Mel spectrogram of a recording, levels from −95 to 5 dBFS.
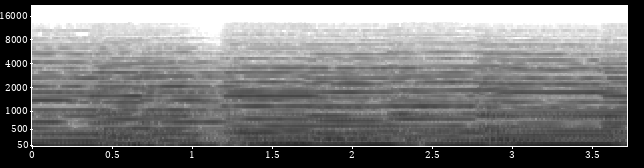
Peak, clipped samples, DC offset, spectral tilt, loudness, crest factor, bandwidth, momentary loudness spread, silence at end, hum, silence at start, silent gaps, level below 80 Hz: -4 dBFS; under 0.1%; under 0.1%; -6.5 dB/octave; -18 LUFS; 12 dB; 7.4 kHz; 4 LU; 0 s; none; 0 s; none; -18 dBFS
